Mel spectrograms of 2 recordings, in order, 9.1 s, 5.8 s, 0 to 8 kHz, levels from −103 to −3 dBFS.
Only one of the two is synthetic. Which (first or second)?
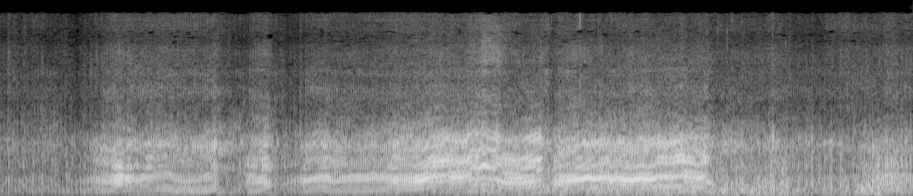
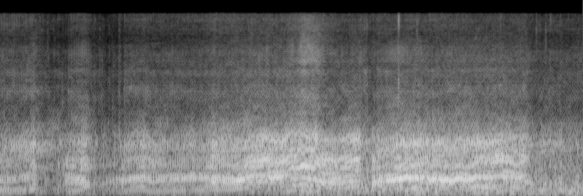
second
